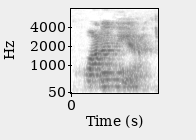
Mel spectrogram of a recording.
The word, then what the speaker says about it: Koinonia: So is it Koinonia? Quantania. Quantania. All right.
